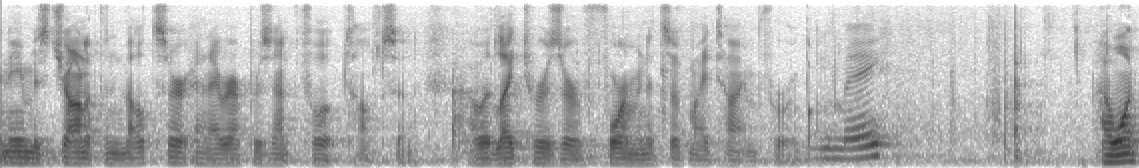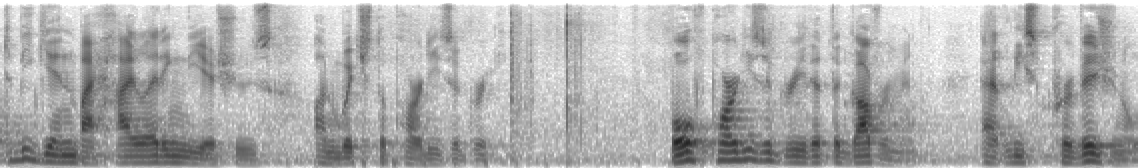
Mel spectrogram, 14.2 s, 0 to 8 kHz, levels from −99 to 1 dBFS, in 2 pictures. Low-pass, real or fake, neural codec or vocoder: 7.2 kHz; real; none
